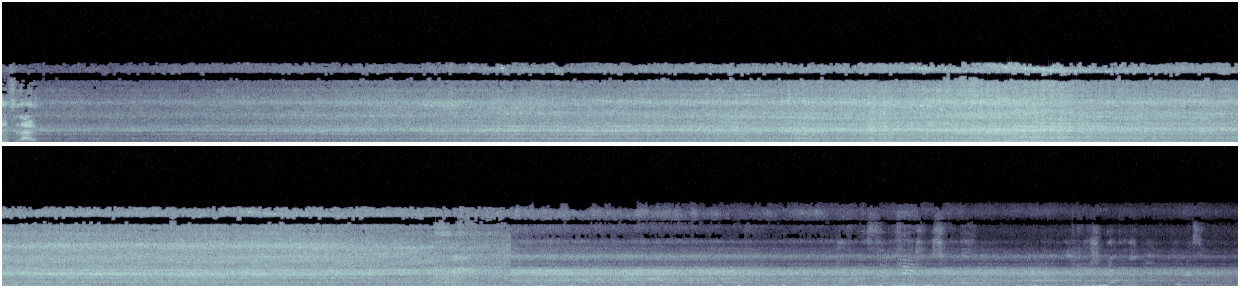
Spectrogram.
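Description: Long freight train of empty flat wagons passing on the far track. A steady rumble and rail hiss builds over the first dozen seconds and then holds. From about two-thirds of the way in, irregular metallic clanks and knocks from the wagon wheels over the rails stand out as the train draws away.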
